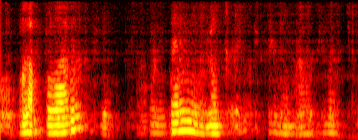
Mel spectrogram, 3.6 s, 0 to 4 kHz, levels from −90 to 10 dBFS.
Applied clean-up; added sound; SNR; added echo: neural mask model DeepFilterNet 3.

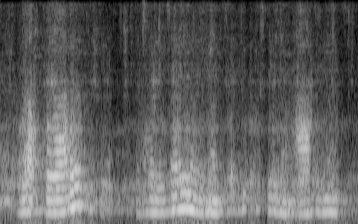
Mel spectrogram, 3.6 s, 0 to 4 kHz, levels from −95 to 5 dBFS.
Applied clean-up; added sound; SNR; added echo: neural separator model SepFormer DNS4.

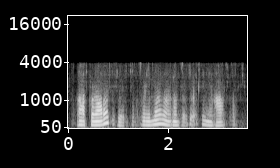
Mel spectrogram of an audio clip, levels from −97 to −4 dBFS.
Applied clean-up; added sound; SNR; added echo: neural separator model SepFormer WHAMR!.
